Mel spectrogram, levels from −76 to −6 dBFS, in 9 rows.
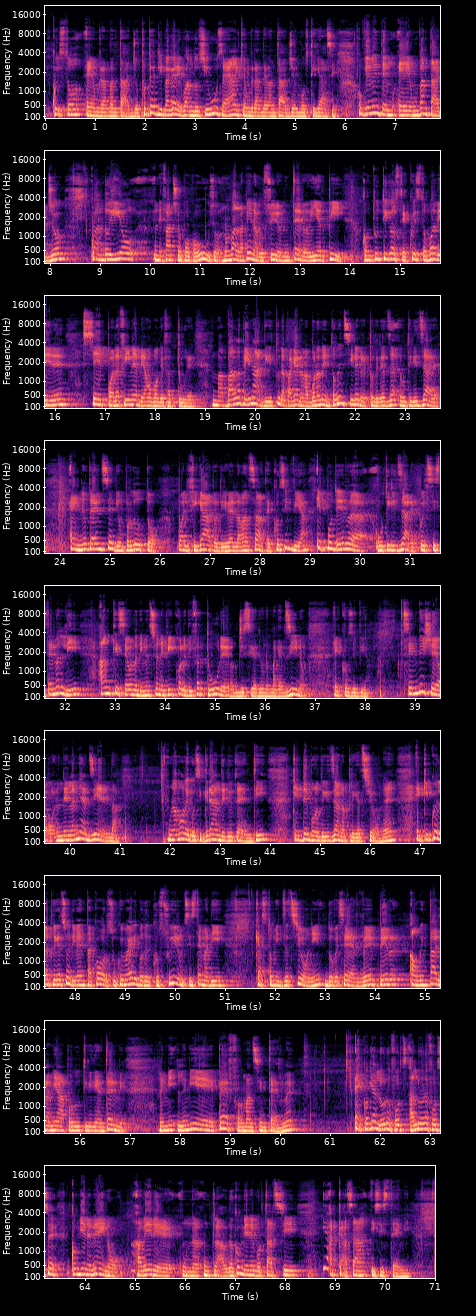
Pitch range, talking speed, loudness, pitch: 140-180 Hz, 135 wpm, -14 LUFS, 160 Hz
